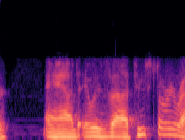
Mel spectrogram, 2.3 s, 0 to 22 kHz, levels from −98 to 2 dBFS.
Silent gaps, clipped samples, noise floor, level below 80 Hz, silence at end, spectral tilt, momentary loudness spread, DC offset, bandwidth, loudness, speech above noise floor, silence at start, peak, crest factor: none; under 0.1%; -40 dBFS; -48 dBFS; 0 s; -12.5 dB/octave; 9 LU; under 0.1%; 3.8 kHz; -19 LUFS; 22 dB; 0 s; -4 dBFS; 14 dB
